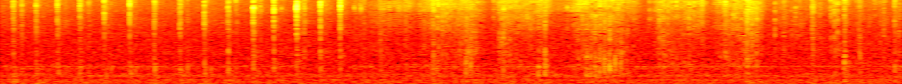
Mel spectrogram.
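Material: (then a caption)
Plastic. Fingertips of one hand tap the plastic keys of a dark grey laptop keyboard in a steady run of quick, short, bright clicks over a quiet low hum. In the middle stretch the tapping gives way to a softer, breathy rustling wash before the clicking resumes to the end.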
